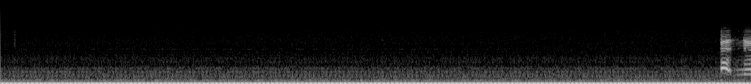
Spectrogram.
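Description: A 4WD vehicle climbs a dirt track on the Burgoyne Track in Victoria with a steady, heavy low engine rumble. The sound is close and constant, with a brief higher-pitched squeal near the end.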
